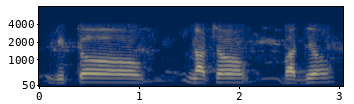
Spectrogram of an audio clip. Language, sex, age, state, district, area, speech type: Odia, male, 45-60, Odisha, Sambalpur, rural, conversation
